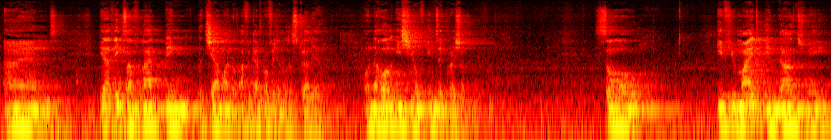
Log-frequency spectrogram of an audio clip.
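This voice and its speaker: A middle-aged man with a Ugandan accent speaks in a low, mellow voice, heard from a distance in a reverberant hall. He gives an informal, encouraging talk as a guest speaker, candid and conversational. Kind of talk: informal motivational public talk. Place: large indoor event room. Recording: echoey hall, distant mic, noisy.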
